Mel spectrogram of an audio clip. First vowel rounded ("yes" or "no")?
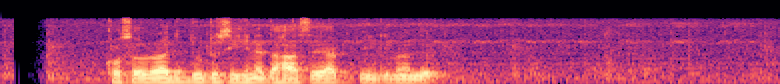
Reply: yes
